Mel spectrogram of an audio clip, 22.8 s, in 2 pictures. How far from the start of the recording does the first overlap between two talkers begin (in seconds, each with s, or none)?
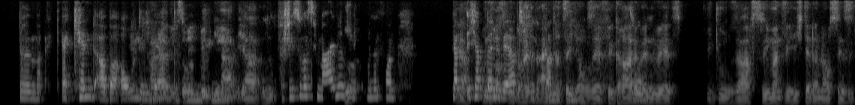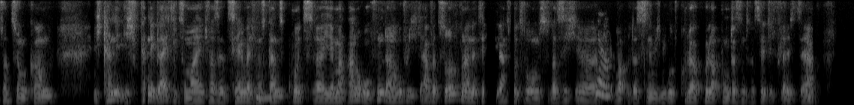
1.7 s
